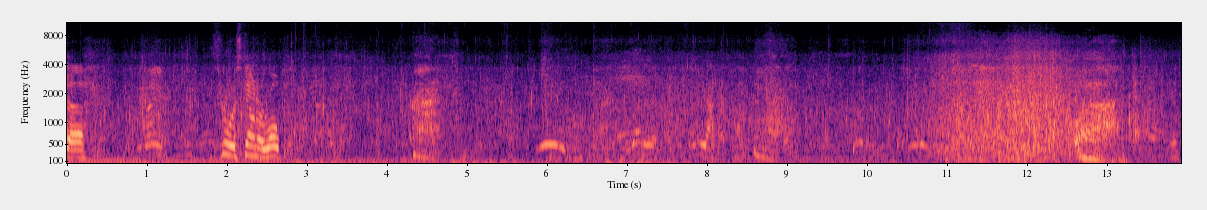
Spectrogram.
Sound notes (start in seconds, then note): 3.0 water splashing; 4.2 groaning; 8.5 groaning; 11.2 water pouring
